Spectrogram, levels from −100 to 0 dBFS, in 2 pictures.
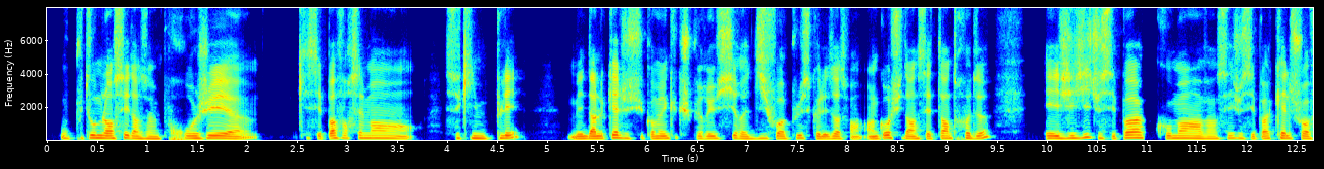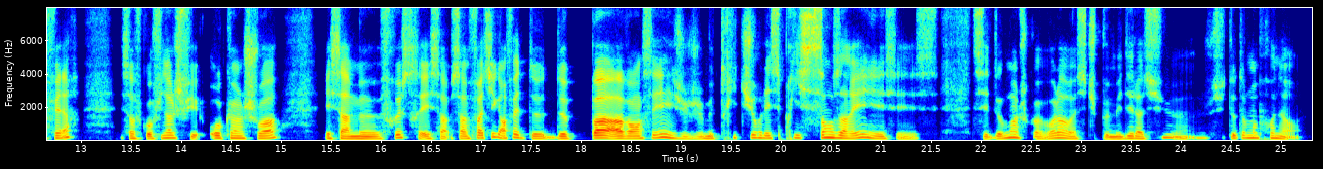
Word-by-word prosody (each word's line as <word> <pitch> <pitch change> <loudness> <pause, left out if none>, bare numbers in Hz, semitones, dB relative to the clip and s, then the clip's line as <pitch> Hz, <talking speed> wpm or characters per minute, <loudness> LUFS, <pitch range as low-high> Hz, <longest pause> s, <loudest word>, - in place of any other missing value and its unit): Ou 140 - -4
plutôt 150 +5 -1
me 155 - +4
lancer 145 +3 +4
dans 130 -3 0
un 125 - 0
projet, 145 +3 +2
hem, 125 -3 +1 0.4
qui - - -7
c'est - - -3
pas 150 - +3
forcément 150 -4 -2 0.3
ce - - -7
qui 140 +2 -1
me 135 - -1
plaît, 155 - -1 0.4
mais 130 - 0
dans 135 0 +5
lequel 165 +5 +3
je 140 - -3
suis 130 - -6
convaincu 135 +2 -1
que - - -6
je - - -3
peux 135 - -6
réussir 135 +1 -1
10 130 +3 -2
fois 135 -2 0
plus 155 +1 -3
que 135 - -2
les 120 +1 0
autres. 130 -1 0
Enfin, - - -4
en 120 - 0
gros 160 +5 +2
je - - -3
suis - - -6
dans 125 0 +2
cet 130 +1 -4
entre 145 +1 0
deux 150 - -1 0.5
et 140 -1 +3
j'hésite. 150 +8 0
Je - - -2
sais 130 -1 -1
pas 170 +3 +4
comment 145 -1 +1
avancer. 130 +2 -3
Je 150 - -5
sais 125 -2 -4
pas 135 +1 +1
quel 145 +2 +1
choix 140 -2 0
faire. 155 +10 -1 0.4
Sauf 135 -2 -3
qu'au 125 - +2
final, 160 +5 -1
je - - -3
fais 115 - -3
aucun 150 -1 +1
choix 145 +7 +1 0.4
et 140 - -1
ça 130 -1 +3
me 120 -1 +3
frustre 180 +10 -4
et - - +2
ça 130 - -3
ça 140 - -1
me 135 - -2
fatigue, 165 +7 0
en - - +3
fait, 180 -8 -3
de 130 -1 +1
de 130 -1 -2
pas 160 -4 +10
avancer 140 +3 +2
et 190 -3 +2
je 135 -4 -6
je 125 -2 -7
me 130 0 -2
triture 170 +5 -4
l'esprit 155 +2 -3
sans 175 0 +3
arrêt 155 +7 +2
et 130 -7 -1
c'est 130 - -8
c 475 0 -13 0.3
c'est 485 - -5
dommage, 165 +6 0
quoi. - - -4
Voilà, 160 +3 +1
ouais, 125 - -1
si 125 - -8
tu - - -9
peux 110 - -5
m'aider 115 +5 0
là-dessus, 130 +9 -3
heu, - - -5 0.3
je - - -21
suis 170 - -14
totalement 165 -1 -2
preneur. 150 -6 -3
140 Hz, 240 wpm, -25 LUFS, 130-155 Hz, 0.5 s, pas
